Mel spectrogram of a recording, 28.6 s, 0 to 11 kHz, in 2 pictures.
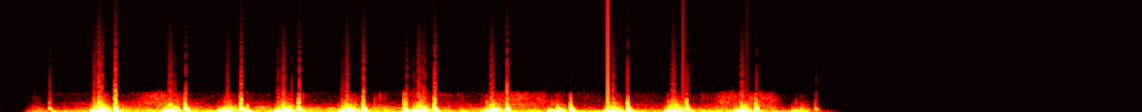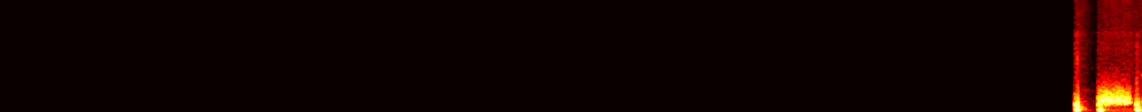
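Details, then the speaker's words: Aortic stenosis ejection systolic murmur, rough, grade 3 to 4, best heard at the base of the heart and radiating to both sides of the neck, reflecting left ventricular outflow obstruction. "this murmur can be rough or grade three to four and sometimes heard all over the precodium but make sure it is best heard at the base of the heart and radiates to neck signifying left ventricular outflow obstruction due to iot equal stenosis"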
